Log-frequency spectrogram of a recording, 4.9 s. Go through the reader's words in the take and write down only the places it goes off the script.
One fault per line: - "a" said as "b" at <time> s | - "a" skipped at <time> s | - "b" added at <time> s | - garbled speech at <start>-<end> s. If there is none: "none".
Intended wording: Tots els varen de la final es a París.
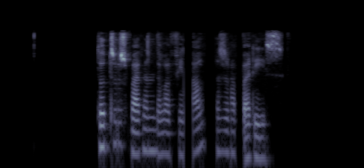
none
